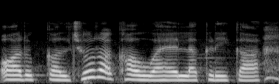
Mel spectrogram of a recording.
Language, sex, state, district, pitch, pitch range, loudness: Hindi, female, Jharkhand, Garhwa, 210 Hz, 195-230 Hz, -13 LUFS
